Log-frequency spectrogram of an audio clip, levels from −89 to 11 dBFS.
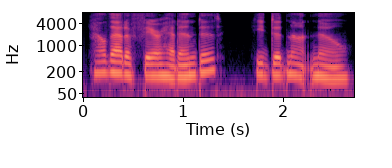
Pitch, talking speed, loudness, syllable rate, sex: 165 Hz, 200 wpm, -20 LUFS, 4.9 syllables/s, female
